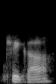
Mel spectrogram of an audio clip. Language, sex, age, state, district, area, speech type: Sindhi, male, 60+, Rajasthan, Ajmer, urban, conversation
